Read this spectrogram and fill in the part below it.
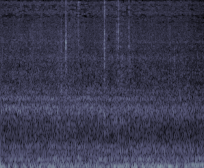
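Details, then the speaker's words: Toyota rolling and braking with only a steady low road rumble after securing a loose front engine panel that rattled under braking; warped front rotors still cause brake vibration, replacement recommended. "all right the the rattle noise went away but the vibration of on the rotor still there"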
